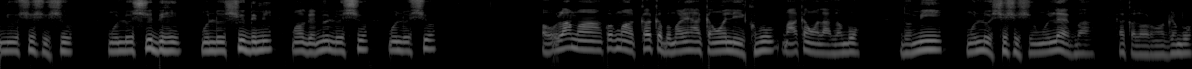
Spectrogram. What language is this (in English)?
Eggon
